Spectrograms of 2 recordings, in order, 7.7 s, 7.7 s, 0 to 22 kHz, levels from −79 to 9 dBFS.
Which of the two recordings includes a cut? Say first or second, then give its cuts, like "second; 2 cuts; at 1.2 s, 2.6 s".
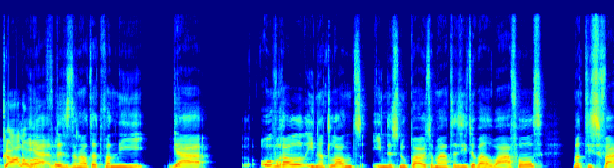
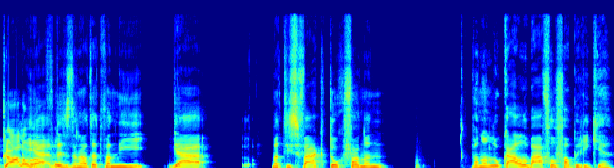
second; 1 cut; at 3.2 s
